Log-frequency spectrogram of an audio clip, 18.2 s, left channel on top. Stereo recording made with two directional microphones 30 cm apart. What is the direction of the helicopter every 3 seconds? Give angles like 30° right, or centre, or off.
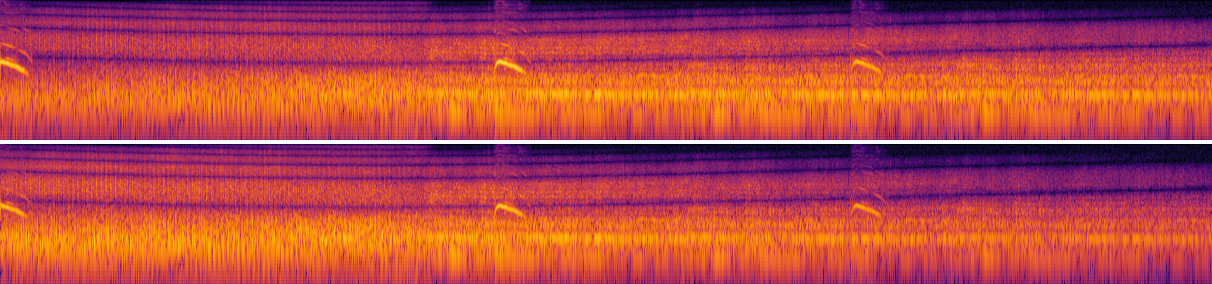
40° right, 20° right, centre, 20° left, 40° left, 50° left.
